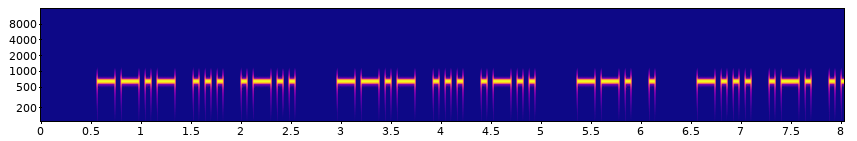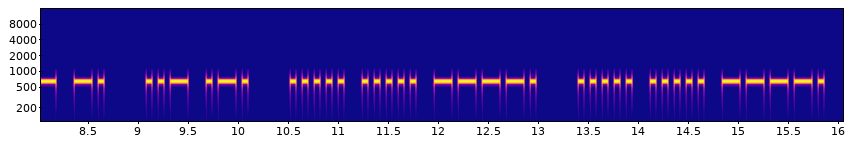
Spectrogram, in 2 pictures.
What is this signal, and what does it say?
Morse code, heard as a keyed tone, about 19 wpm, 650 Hz. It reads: QSL QSL GE BRAN UR 559 559
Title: SOTA QSO Practice 20wpm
